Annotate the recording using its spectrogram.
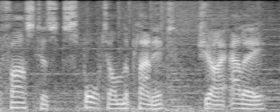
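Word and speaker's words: jai alai: sport on the planet jai alley pronounced hi li is that odd-looking competition found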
